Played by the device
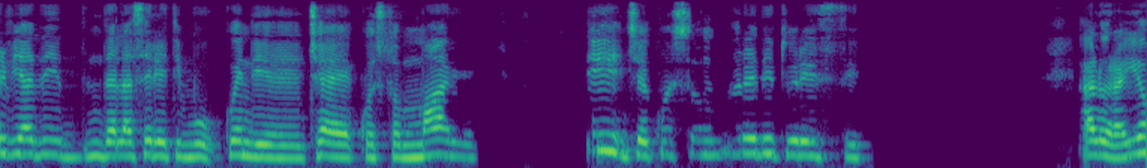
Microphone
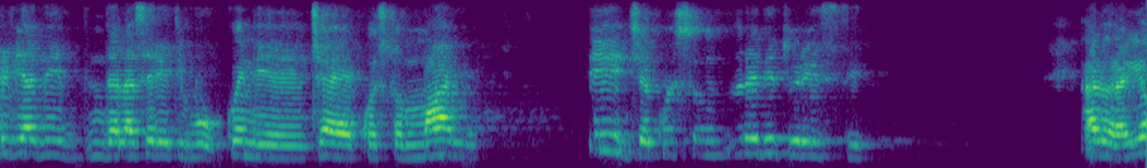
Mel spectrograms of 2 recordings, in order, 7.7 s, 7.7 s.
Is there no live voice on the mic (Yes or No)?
Yes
